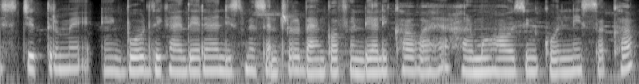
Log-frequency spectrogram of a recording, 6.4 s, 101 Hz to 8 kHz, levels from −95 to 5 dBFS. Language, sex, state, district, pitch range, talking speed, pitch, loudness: Hindi, female, Jharkhand, Ranchi, 195-210 Hz, 205 wpm, 200 Hz, -17 LUFS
